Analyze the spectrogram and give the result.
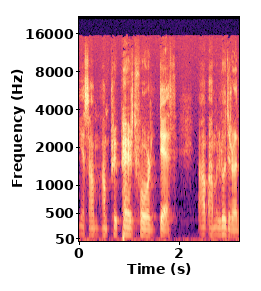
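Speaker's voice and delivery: very quiet, hushed, slow and drawn-out. Retelling a man next to you at a checkout answering you, imitating a slow, quiet reply. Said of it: "he's like very slowly".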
